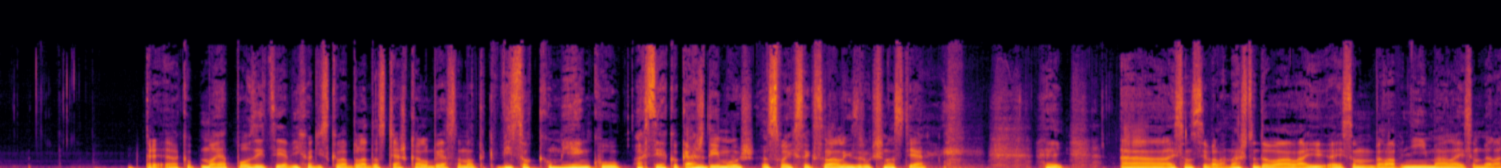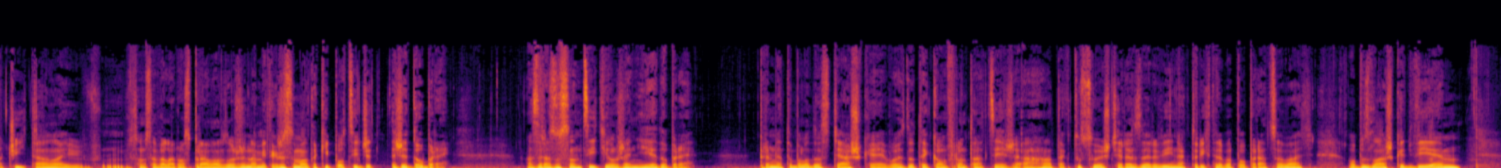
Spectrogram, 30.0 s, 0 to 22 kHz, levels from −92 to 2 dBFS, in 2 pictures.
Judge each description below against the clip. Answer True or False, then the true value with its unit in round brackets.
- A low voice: True (105 Hz)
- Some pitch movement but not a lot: True (3.1 semitones)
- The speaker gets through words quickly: True (175 wpm)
